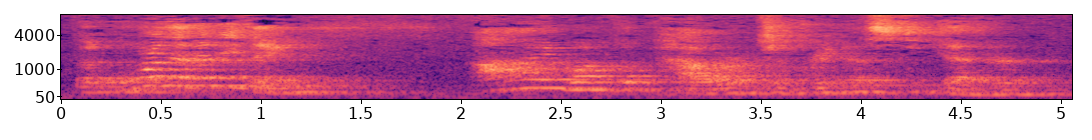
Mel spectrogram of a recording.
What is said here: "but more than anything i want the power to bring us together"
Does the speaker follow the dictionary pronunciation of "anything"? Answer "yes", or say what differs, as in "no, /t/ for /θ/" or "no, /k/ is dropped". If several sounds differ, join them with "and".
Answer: yes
